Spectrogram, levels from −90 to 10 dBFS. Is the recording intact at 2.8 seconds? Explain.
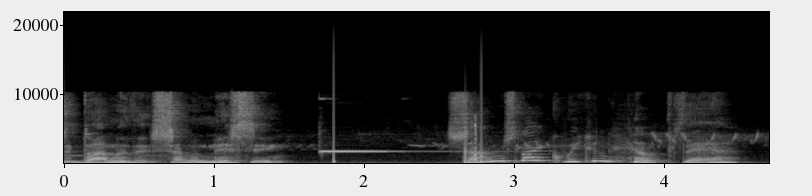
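No. At 2.8 seconds the audio is disturbed by a loud pop, a pair of sharp pops spanning 2.67 to 2.80 s and peaking about 20 dB above the surrounding signal. This is likely a sudden voltage step or pulse entering the chain, such as a plug, switch or static discharge. The downstream circuitry shapes each pulse into a brief thump, while the underlying sound continues beneath it.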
